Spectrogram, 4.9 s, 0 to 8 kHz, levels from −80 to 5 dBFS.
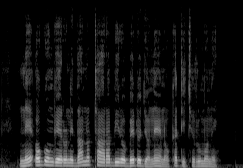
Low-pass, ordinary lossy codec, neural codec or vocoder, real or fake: none; none; none; real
